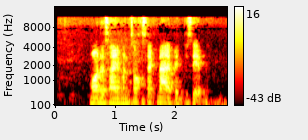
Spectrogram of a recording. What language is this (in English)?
Thai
